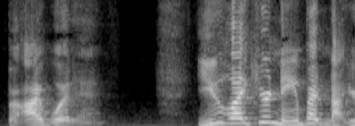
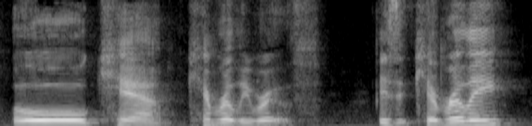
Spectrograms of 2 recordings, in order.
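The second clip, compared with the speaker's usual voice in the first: ordinary talk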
